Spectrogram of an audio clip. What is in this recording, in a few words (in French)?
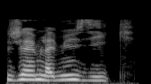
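"Jaime la musique", French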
